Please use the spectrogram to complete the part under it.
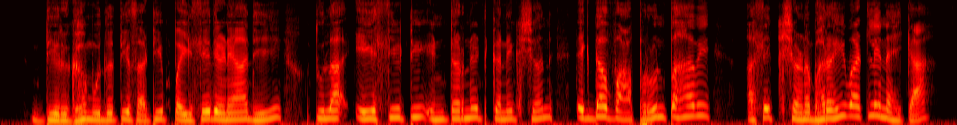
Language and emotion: Marathi, disgusted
